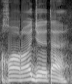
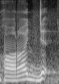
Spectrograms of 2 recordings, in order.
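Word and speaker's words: خرجت: Maka khorajta dan hati-hati menambahkan bunyi pada lafal hamzah. Jangan khorajj tapi dia sesuai dengan makhrajnya ya.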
